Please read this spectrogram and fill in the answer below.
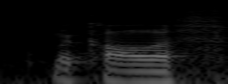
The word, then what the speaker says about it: McAuliffe: How do you say that? – Let me say it. McAuliffe. – McAuliffe? – Yeah.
